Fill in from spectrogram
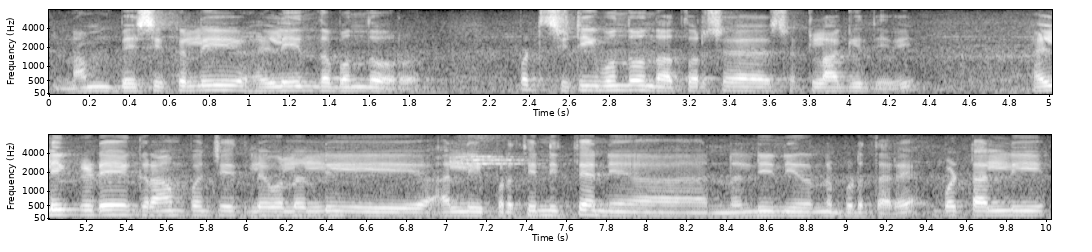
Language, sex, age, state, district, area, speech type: Kannada, male, 30-45, Karnataka, Koppal, rural, spontaneous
